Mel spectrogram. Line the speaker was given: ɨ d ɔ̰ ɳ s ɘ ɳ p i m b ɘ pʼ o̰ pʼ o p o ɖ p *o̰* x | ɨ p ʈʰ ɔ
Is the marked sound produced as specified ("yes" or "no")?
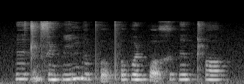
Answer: no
